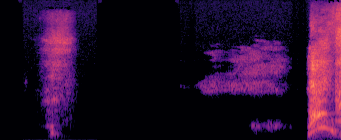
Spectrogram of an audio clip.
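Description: A single short, sharp sneeze bursts out of near silence, followed by a soft breathy exhale and then someone starting to speak.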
